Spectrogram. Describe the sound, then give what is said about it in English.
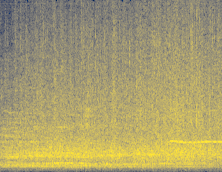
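A Brighton audience at the Theatre Royal in Brighton, Sussex, applauds and cheers at the start of a Just a Minute show, a dense, unbroken wash of clapping with cheering mixed in, loud and sustained throughout with no talking. “And as you can hear, we have a vociferous, keen Brighton audience here representing this cosmopolitan area who are going to cheer us on our way as we begin the show this week with Clement Freud.”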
